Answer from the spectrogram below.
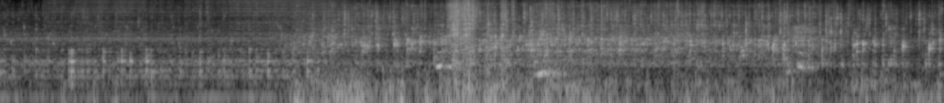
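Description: After a quiet couple of seconds, water bursts on and gushes steadily like a running hot shower, a dense hissing spray that stays loud until the end.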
